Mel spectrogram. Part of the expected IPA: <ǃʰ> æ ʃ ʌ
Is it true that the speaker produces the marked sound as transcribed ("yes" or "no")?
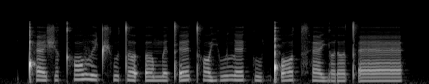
yes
